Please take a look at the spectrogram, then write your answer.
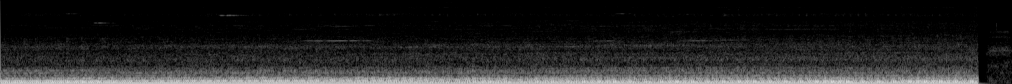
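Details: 1988 Porsche 928 S4 V8 with a rear muffler bypass and new tires. It idles with a deep, steady burble at about three pulses a second: healthy engine.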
